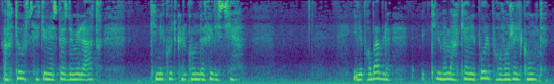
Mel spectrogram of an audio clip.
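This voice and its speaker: A woman's voice: medium pitch, level tone, warm tone, slightly rough, natural voice. An actress as a frightened, weakened woman victim. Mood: subdued. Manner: faint, halting, plaintive. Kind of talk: old French radio drama acting. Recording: dull old radio recording, faint noise.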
